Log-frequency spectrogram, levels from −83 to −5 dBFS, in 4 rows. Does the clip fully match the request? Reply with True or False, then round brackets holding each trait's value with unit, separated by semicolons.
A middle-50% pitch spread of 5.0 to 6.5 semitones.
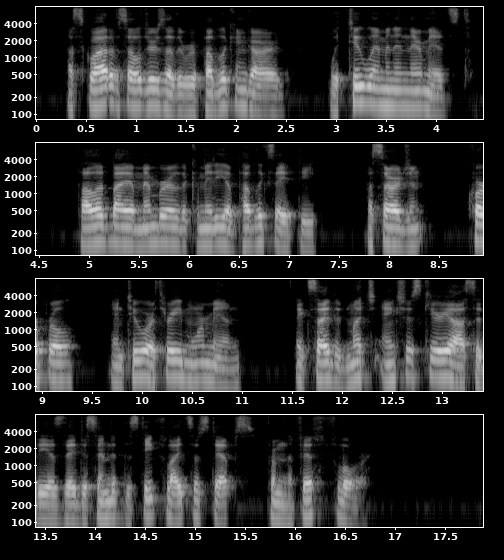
False (3.9 semitones)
